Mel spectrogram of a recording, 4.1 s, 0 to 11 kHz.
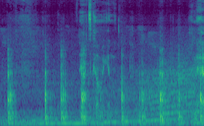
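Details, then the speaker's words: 2011 Camaro 2SS/RS, differential with about 145,000 miles, rear wheel rocked by hand: loose irregular clunks about once a second, sloppy play heard in the differential; differential backlash clunk, before rebuild to Jannetty 3.91 setup. "I'm thinking if I turn these tires too. Oh yeah. That's definitely my noise. I can hear it all in the differential."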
